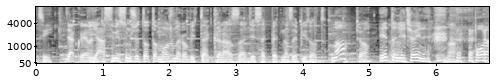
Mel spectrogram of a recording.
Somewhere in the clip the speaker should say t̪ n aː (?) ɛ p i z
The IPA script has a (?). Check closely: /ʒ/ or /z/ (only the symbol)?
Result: z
